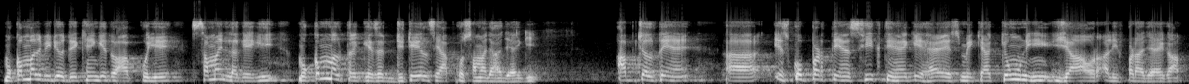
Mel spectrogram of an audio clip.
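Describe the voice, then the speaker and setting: A man leads a Quran recitation lesson in a high, bright voice. He explains patiently and spells out the letters one by one. He stretches his chanted examples out slowly. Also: creaky. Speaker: Quran tajweed teacher.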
